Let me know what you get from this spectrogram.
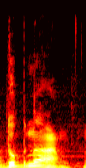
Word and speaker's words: Дубна: Особенно, я думаю, будет интересно тем, кто вот, э, любит граффити, да, э, я сказал Дубна, Дубна называется этот город, на самом деле, э, чтобы вы вот правильно слышали и называли ударение, а то я вот с ошибками иногда говорю.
